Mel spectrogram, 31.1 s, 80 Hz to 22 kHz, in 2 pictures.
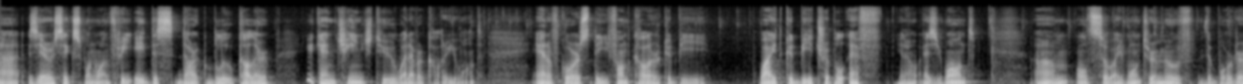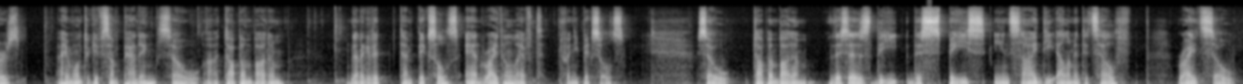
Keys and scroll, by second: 2.0 ctrl+s, 2.3 Right, 7.0 space, 9.4 ctrl+s, 14.4 space, 15.4 ctrl+s, 18.0 space, 19.7 space, 22.8 ctrl+s.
